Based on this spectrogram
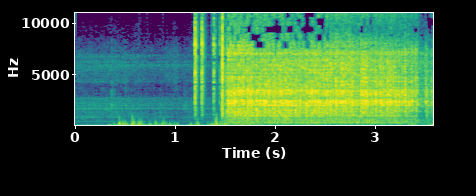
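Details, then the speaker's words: Caterpillar D8H bulldozer sat 15+ years, after freeing stuck governor rack: uneven cranking thumps then sudden harsh steady grinding whine; owner thinks starter drive teeth are gone, starter judged not savable. "all buggered up I think the teeth that were there are gone"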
